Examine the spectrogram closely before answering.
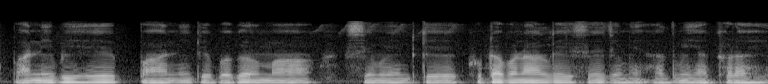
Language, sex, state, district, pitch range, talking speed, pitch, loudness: Chhattisgarhi, male, Chhattisgarh, Sarguja, 90-95 Hz, 140 wpm, 90 Hz, -20 LUFS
